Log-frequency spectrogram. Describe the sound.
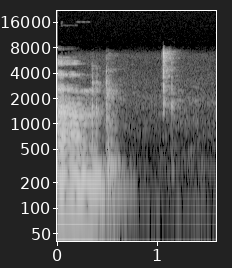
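A single short, crisp mouse click sounds just after a person speaks, standing alone and faint against the quiet.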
